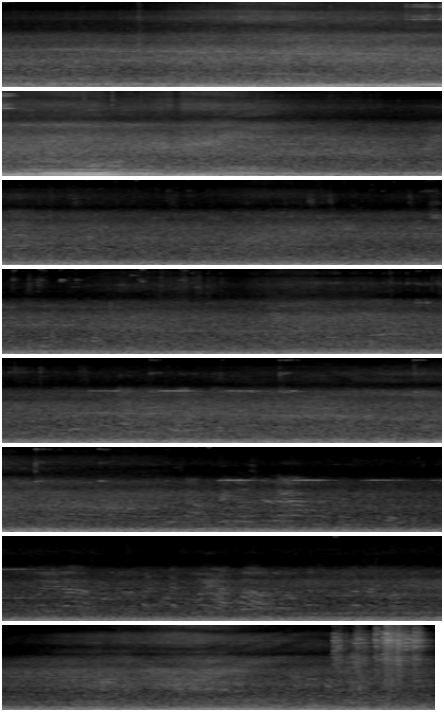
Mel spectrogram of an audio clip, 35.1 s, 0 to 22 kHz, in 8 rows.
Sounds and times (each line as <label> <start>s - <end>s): Traffic Sound 0.0s - 35.1s
Various shops voices 7.8s - 35.1s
